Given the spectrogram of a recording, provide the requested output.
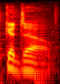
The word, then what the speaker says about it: Godot: I have no idea how to pronounce it, but because the judge misheard it and pronounced it Gobo, I'm thinking it's Godot. But anyway. I know a good few Godot fans.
